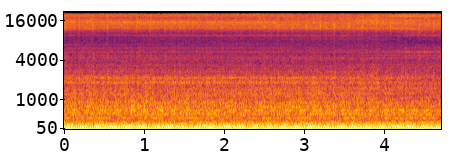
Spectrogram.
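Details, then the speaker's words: 1968 Ford Mustang convertible 289 V8, first run after sitting 30 years, cold Canadian weather and not yet warmed up; oil pressure good; deep, steady, even cold idle rumble with no misses, knocks or ticks, running smooth. "oh it's running running smooth see ya oil pressure's still good it's gonna take a little while for it to warm up it's pretty uh it's pretty cold as you can tell with my breath"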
